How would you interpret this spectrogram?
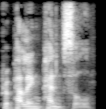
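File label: "propelling pencil", British English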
